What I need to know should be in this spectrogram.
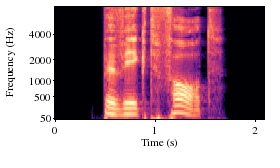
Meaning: inflection of fortbewegen: 1. second-person plural present 2. third-person singular present 3. plural imperative
- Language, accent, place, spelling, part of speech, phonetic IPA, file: German, Germany, Berlin, bewegt fort, verb, [bəˌveːkt ˈfɔʁt], De-bewegt fort.ogg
